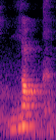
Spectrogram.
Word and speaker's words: knock: When you pronounce, you do not pronounce the k. You do not pronounce the k, you pronounce kneel. You pronounce knock. You pronounce knee. So k has no sound.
